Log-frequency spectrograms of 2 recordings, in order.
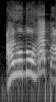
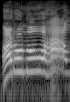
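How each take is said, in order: First: Loud, high, repeated complaint; mock yelled excuse. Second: Very loud, high yell; louder mock yell. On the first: Cellmate yelling his excuse across the cell. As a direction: holler it from the cell. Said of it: "and then I hear". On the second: Cellmate yelling his excuse again, louder. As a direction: belt it out, exasperated. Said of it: "Then I hear".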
